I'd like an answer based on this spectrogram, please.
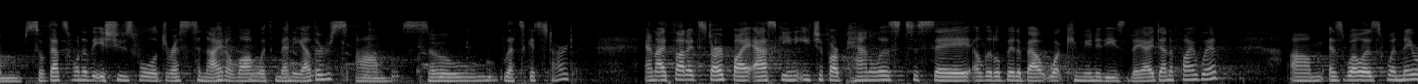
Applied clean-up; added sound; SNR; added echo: none; Cough; 16 dB; none.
